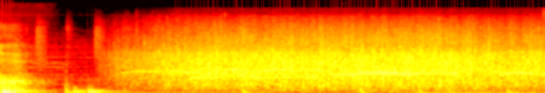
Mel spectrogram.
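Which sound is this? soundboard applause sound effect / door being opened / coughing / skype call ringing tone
soundboard applause sound effect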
